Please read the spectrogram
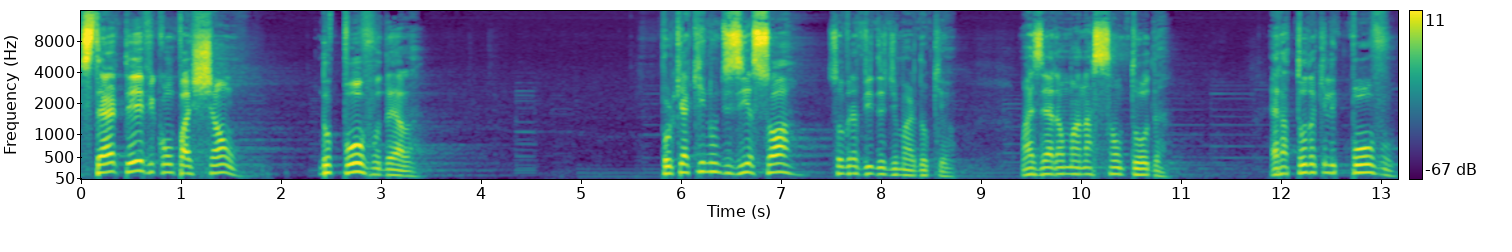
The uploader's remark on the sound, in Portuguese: Palavra gravada em 25/09/2016 na igreja Bola de Neve Ermelino Matarazzo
